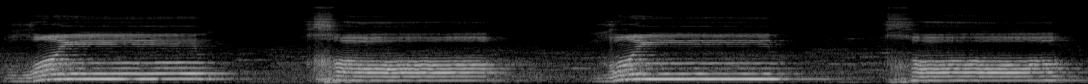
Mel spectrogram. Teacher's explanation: یہ حلق کے اوپر والے حصے سے ادا ہوتے ہیں۔ یعنی جہاں سے حلق شروع ہو رہا ہے عین بالکل اسی جگہ سے یہ ادا ہوتے ہیں۔ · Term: حروف حلقی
